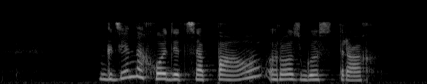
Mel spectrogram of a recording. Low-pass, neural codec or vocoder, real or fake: 7.2 kHz; none; real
